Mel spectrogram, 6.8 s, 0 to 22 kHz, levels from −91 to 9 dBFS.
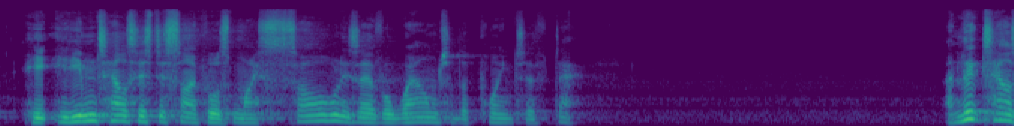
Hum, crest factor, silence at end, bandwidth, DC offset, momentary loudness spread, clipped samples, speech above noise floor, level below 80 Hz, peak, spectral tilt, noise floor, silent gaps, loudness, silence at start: none; 20 dB; 0 s; 15.5 kHz; under 0.1%; 18 LU; under 0.1%; 44 dB; -86 dBFS; -14 dBFS; -4 dB/octave; -77 dBFS; none; -33 LUFS; 0.2 s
